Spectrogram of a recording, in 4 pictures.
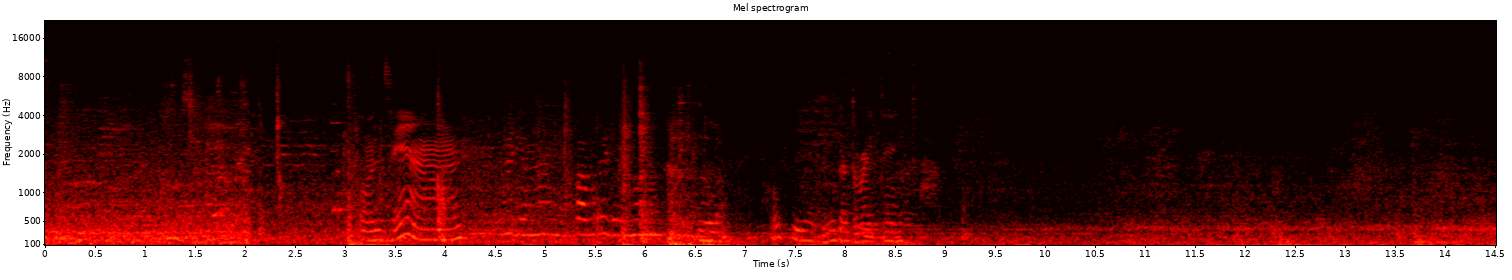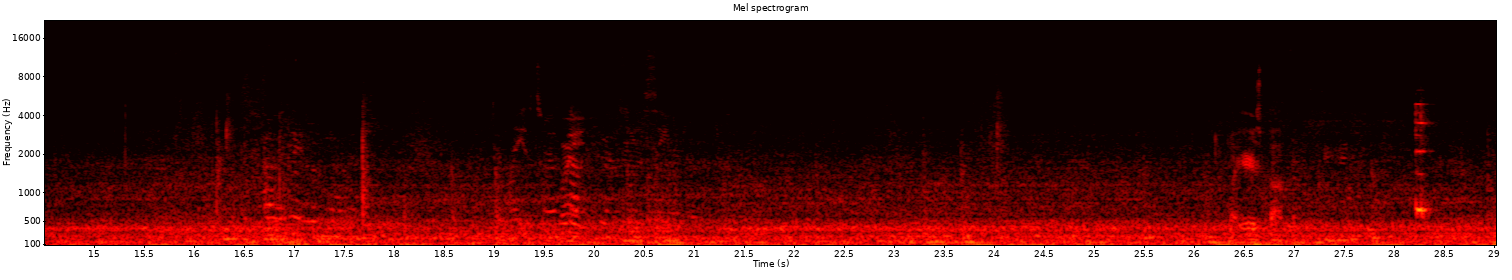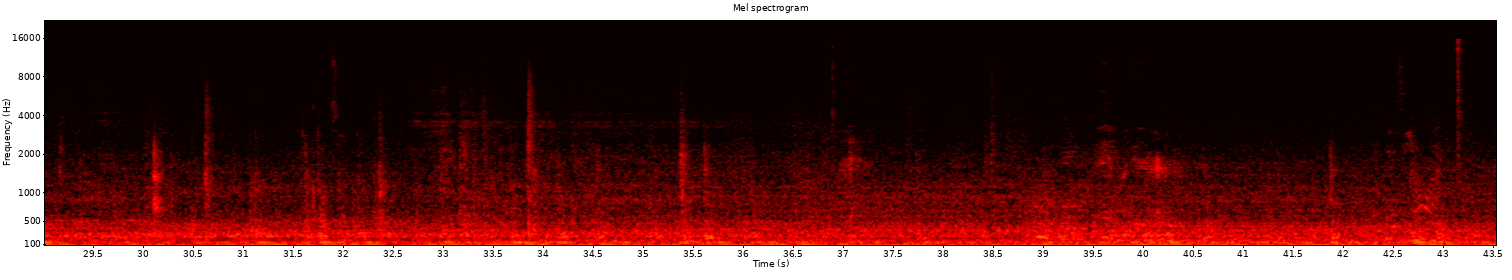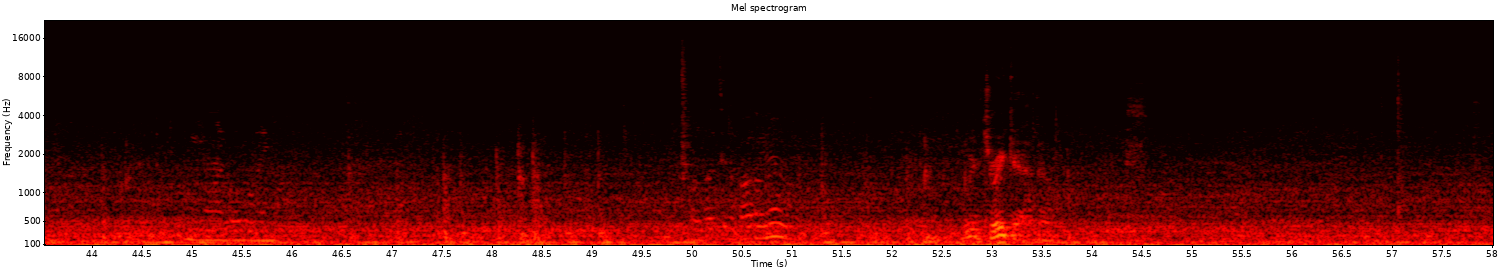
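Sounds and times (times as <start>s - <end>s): elevator car humming: 0.0s - 7.8s, 8.9s - 58.0s.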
